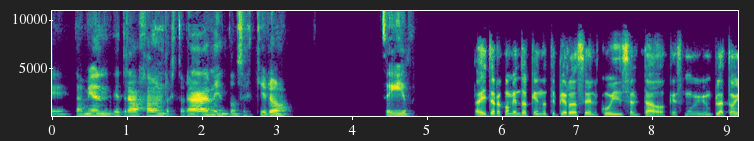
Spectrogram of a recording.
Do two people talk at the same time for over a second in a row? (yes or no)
no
